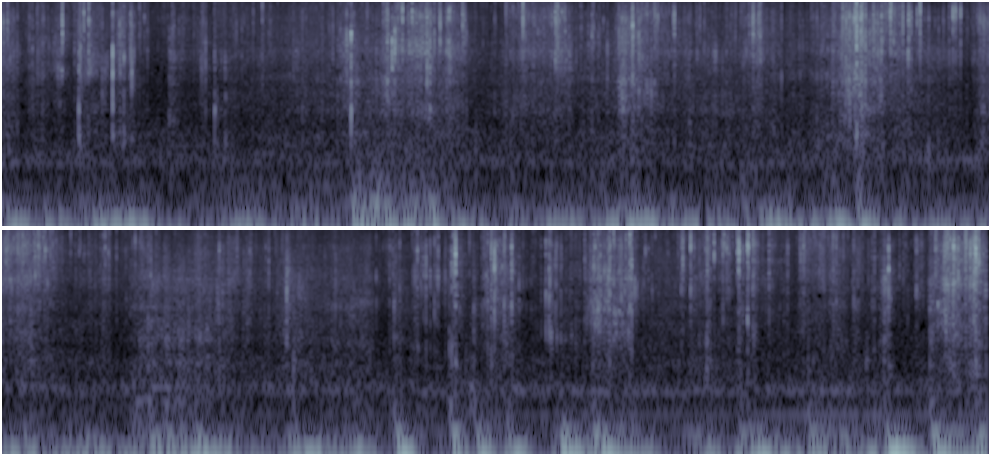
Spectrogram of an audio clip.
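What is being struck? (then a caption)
Fabric sleep mask covered in plastic sequins. Fingernails scratch across and flip the plastic reversible sequins covering a fabric sleep mask worn on a white mannequin head. The result is a steady stream of dense, bright crinkling and scraping over a constant low hum, with quick flurries of sharp sequin clicks throughout.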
